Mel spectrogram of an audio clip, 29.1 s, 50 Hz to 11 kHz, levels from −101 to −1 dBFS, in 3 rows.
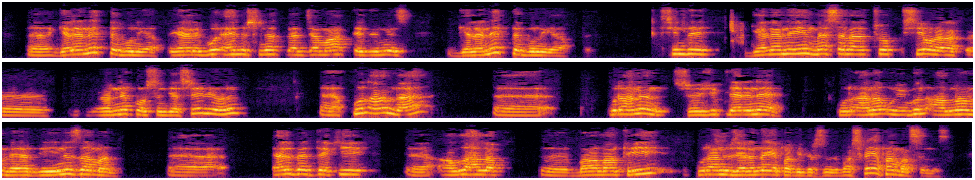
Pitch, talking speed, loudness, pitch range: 195 Hz, 100 wpm, -16 LUFS, 175-220 Hz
